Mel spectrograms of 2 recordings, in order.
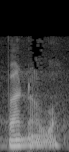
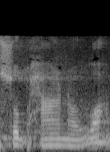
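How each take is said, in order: First: The phrase is clipped and mumbled into two syllables. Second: Every syllable of the phrase is said in full. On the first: The speaker calls it wrong. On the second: The speaker calls it right.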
